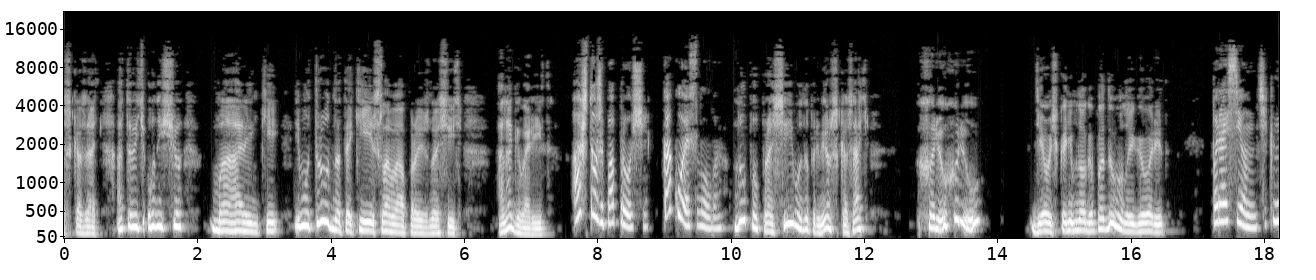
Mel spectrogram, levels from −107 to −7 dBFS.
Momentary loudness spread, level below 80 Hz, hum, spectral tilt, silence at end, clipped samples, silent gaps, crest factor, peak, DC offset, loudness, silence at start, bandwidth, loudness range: 8 LU; -46 dBFS; none; -6.5 dB/octave; 0 s; under 0.1%; 7.47-7.51 s, 8.91-8.96 s, 12.55-12.67 s, 13.90-14.41 s, 17.10-17.19 s; 10 dB; 0 dBFS; under 0.1%; -12 LUFS; 0 s; 12 kHz; 3 LU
